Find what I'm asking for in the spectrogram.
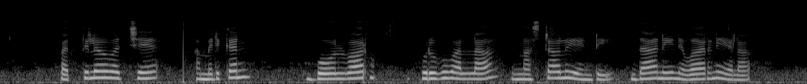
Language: Telugu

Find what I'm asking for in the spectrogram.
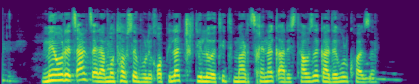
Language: Georgian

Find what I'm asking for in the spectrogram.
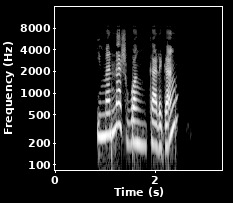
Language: Ambo-Pasco Quechua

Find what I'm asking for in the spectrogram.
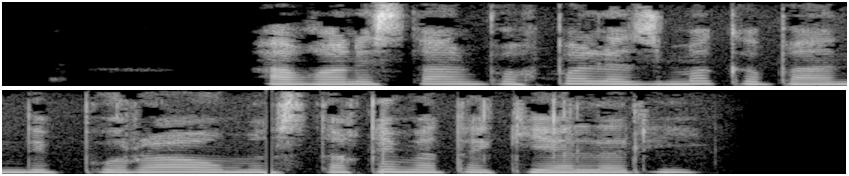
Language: Pashto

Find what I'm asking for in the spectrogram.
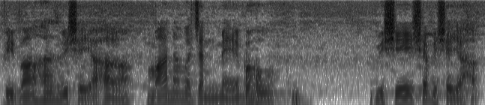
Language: Sanskrit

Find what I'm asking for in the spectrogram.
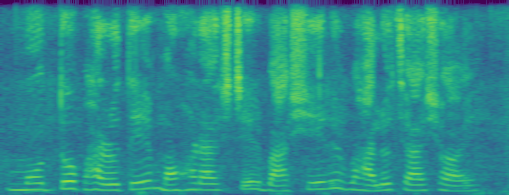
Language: Bangla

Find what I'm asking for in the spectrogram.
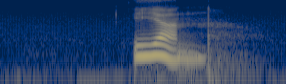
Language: Norwegian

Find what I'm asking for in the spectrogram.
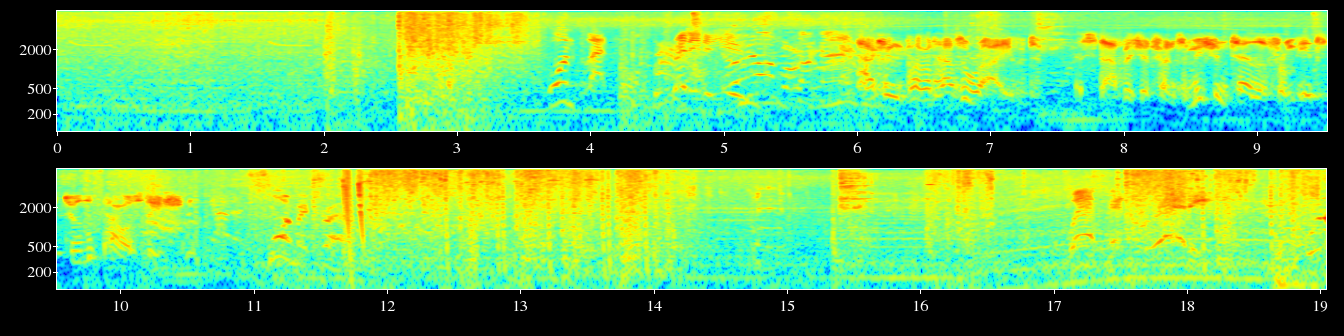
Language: English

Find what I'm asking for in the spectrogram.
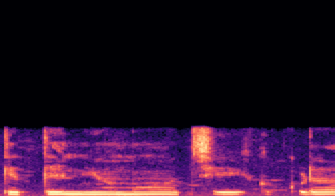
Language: Odia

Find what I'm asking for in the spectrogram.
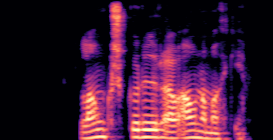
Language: Icelandic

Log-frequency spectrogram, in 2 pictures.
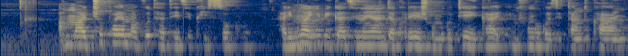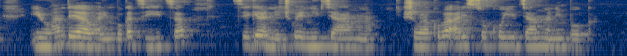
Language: Rundi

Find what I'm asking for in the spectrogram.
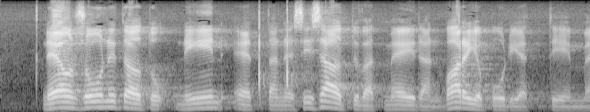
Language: Finnish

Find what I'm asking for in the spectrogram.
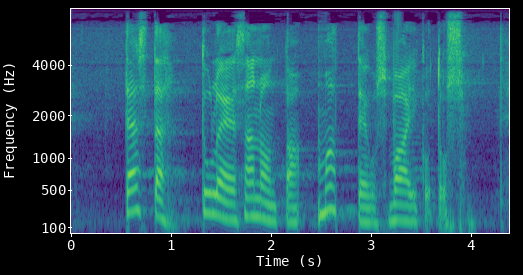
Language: Finnish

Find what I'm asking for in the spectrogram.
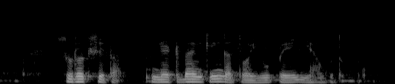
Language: Kannada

